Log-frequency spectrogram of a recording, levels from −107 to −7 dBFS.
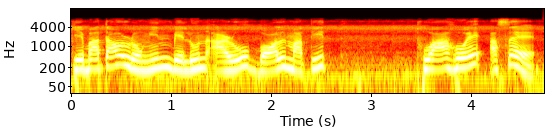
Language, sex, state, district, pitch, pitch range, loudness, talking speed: Assamese, male, Assam, Sonitpur, 180 Hz, 155-205 Hz, -11 LUFS, 115 wpm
